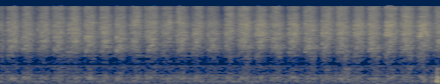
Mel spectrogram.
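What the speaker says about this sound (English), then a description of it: "With a microplane grater." Fresh ginger rubbed over a microplane grater above a pan of mushrooms and onions, a close, steady rasping scrape in fast, even strokes with no talk.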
